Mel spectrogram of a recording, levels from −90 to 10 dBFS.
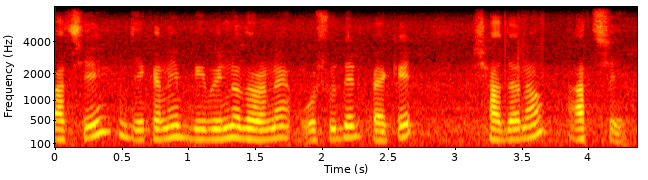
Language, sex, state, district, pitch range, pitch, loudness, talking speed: Bengali, male, West Bengal, Alipurduar, 165-195 Hz, 170 Hz, -21 LUFS, 95 wpm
